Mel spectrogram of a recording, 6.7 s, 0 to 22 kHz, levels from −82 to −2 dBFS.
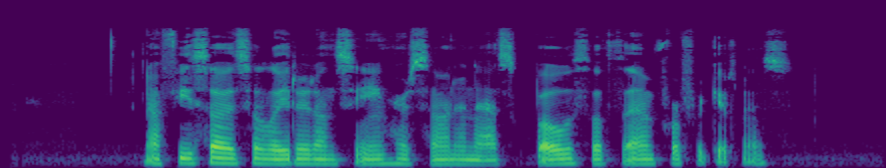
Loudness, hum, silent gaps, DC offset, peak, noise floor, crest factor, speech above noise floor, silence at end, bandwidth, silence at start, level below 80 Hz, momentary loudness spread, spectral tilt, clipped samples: -25 LUFS; none; none; under 0.1%; -6 dBFS; -67 dBFS; 20 dB; 42 dB; 0.75 s; 11.5 kHz; 1.1 s; -64 dBFS; 11 LU; -4.5 dB/octave; under 0.1%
